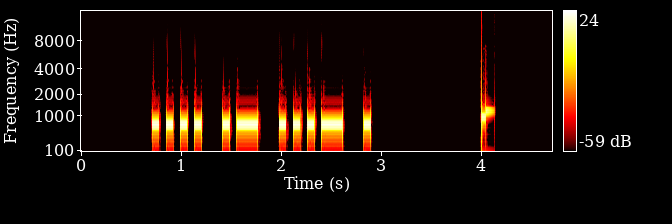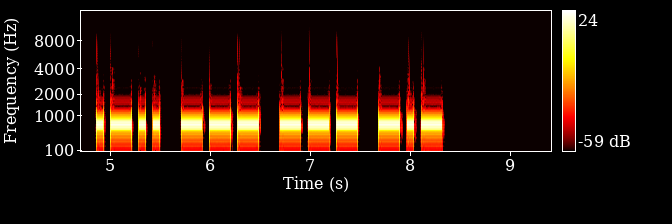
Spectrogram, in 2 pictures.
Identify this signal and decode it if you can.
Morse code, heard as a keyed tone, about 17 wpm, 700 Hz. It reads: HAVE LOOK
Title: Sentences from Top 100 Words - New Word Drill - 17wpm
